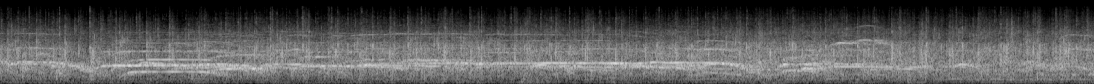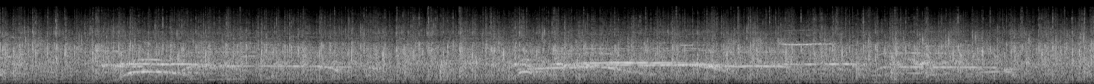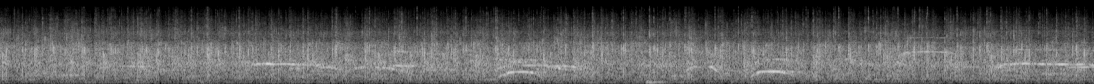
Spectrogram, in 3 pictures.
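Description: Audience applauding steadily, with shouts and whoops from the crowd over the clapping, most of them in the first half.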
